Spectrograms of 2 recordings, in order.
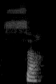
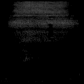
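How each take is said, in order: First: A short vowel is added after the consonant. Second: The consonant is said alone, with no vowel. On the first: The speaker calls it wrong. "not S" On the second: The speaker calls it right. "it's S"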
